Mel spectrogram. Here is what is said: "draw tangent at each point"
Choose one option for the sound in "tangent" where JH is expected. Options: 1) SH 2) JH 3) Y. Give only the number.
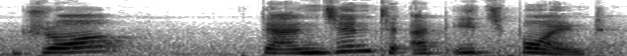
2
